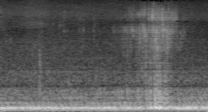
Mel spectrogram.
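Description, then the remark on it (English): A steady low drone and road rumble from inside a moving car, picked up muffled by a hidden surveillance bug, with a brief scraping rustle partway through. No one speaks. “They're in a car.”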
